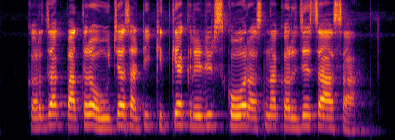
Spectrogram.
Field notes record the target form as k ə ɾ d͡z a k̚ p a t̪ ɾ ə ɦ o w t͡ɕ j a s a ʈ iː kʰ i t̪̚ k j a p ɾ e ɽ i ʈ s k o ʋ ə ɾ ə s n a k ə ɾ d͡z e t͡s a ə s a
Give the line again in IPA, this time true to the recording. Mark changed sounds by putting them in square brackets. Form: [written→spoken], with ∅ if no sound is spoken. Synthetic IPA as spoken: k ə ɾ d͡z a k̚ p a t̪ ɾ ə ɦ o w t͡ɕ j a s a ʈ iː [kʰ→k] i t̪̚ k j a [p→k] ɾ e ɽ i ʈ s k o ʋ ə ɾ ə s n a k ə ɾ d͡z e t͡s a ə s a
